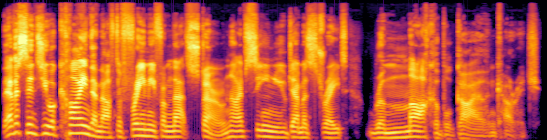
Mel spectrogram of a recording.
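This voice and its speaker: A man's voice: medium pitch, animated, moderate pace, a bit bright, clear, resonant tone, dry recording, clean studio sound, natural voice. An actor playing a wry, scholarly middle-aged wizard in a fantasy video game, articulate and theatrical in his phrasing. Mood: measured, wry. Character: eloquent, wry, scholarly male wizard adventurer.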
